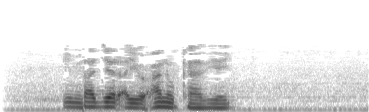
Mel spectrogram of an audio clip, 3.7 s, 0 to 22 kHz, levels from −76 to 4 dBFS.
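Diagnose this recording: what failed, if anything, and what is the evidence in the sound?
Watery, swirly speech with nothing above 5.1 kHz throughout points to the codec stage: likely heavy MP3 compression, which fits a bitrate near 16 kbps.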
